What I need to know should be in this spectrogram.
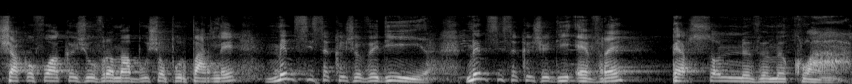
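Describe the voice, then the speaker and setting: Through noticeable background noise, a man with a fairly high pitch talks at a fairly slow pace. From northern Cameroon. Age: 40s. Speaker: storyteller, comedian. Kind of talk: comic folk tale told on stage.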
